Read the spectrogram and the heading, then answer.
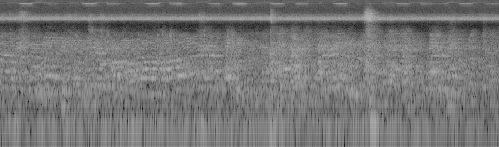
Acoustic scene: cafe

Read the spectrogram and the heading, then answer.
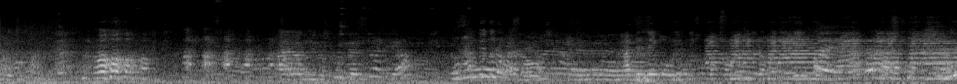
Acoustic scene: subway station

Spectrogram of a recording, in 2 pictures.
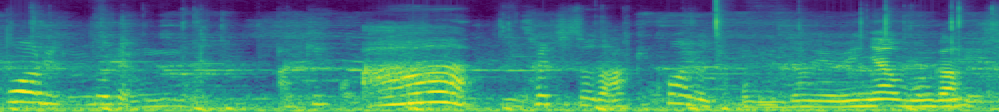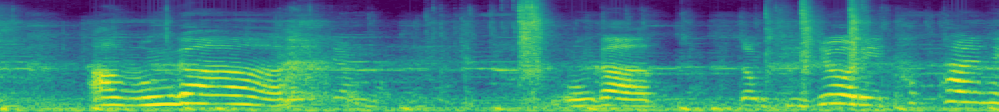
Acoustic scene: cafe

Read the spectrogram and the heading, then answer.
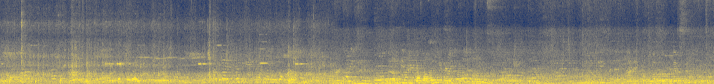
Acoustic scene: crowded indoor space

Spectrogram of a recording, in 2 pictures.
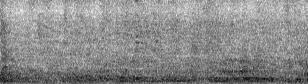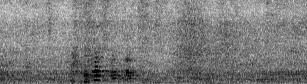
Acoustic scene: crowded indoor space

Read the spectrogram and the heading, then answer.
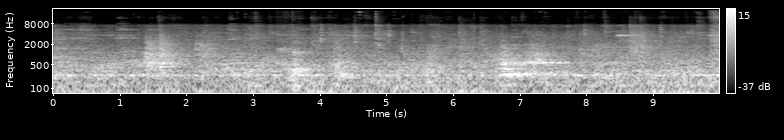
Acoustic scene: restaurant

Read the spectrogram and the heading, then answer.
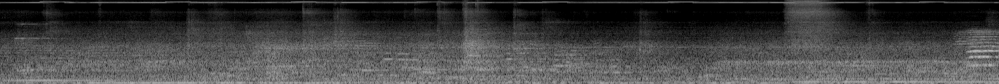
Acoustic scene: cafe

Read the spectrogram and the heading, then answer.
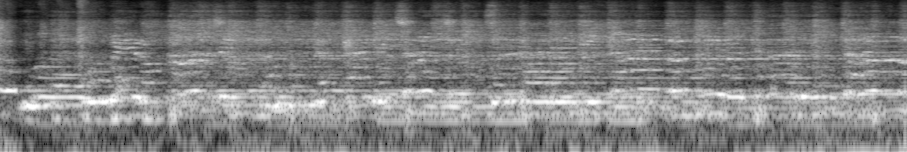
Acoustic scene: cafe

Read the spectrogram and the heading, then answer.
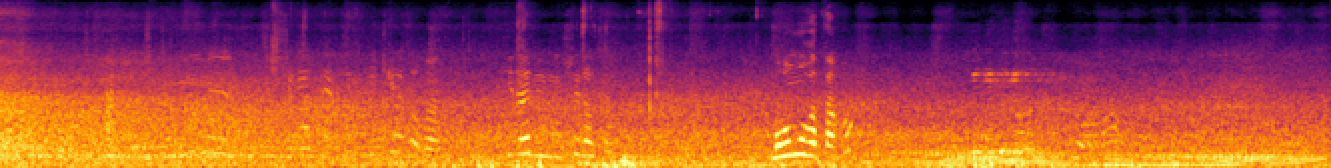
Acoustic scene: residential area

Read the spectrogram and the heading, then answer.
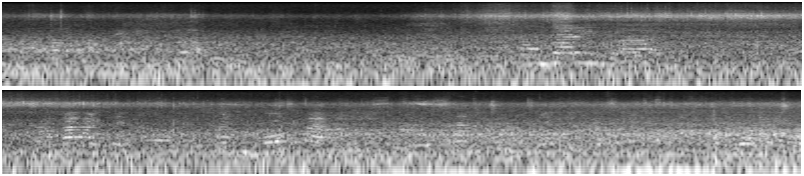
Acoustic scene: street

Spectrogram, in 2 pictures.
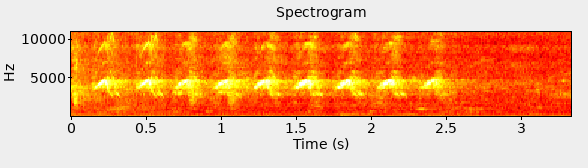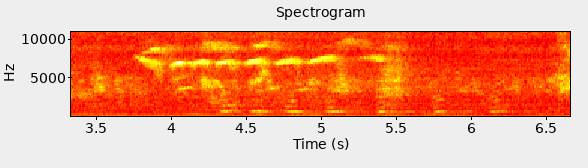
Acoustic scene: park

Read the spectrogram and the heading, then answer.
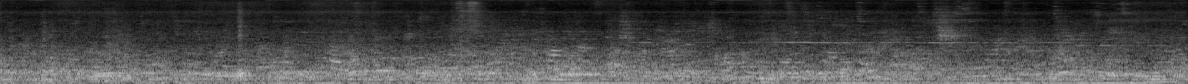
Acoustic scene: restaurant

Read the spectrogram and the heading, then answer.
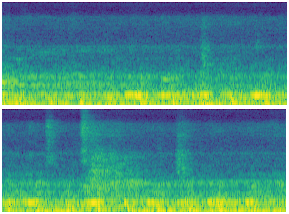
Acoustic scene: residential area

